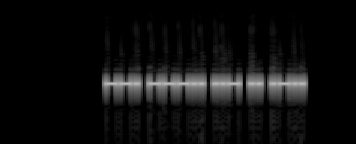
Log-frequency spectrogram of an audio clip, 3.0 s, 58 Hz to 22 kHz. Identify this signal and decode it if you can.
Morse code, heard as a keyed tone, about 40 wpm, 700 Hz. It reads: G8UIL
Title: DXCC-100 Call Signs - 5 Characters - Repeated 3x - 40wpm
